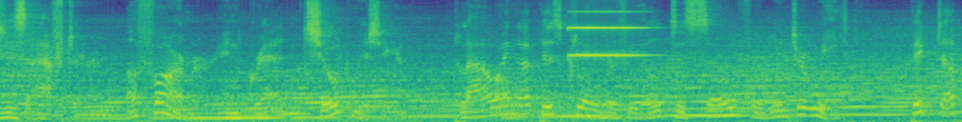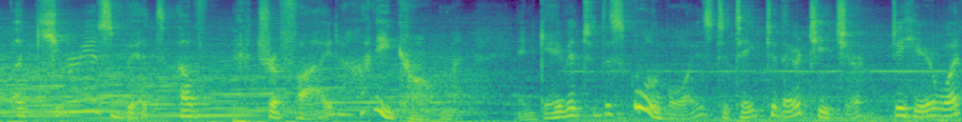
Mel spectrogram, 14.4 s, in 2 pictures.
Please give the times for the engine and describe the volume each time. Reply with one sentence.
The engine can be heard from 0.0 to 14.3 s, getting quieter.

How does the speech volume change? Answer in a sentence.
The loudness of the speech stays about the same.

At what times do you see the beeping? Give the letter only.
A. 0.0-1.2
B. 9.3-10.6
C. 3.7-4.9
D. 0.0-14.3
C.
